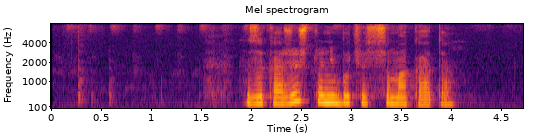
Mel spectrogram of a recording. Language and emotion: Russian, neutral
